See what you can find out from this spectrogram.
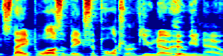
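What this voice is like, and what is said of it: Impression of a fictional character's voice. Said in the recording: “my Ron impression”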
